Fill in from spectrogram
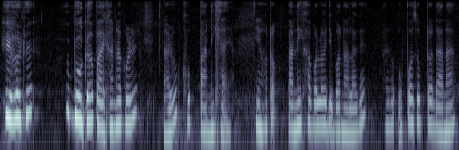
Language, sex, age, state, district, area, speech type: Assamese, female, 30-45, Assam, Charaideo, rural, spontaneous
